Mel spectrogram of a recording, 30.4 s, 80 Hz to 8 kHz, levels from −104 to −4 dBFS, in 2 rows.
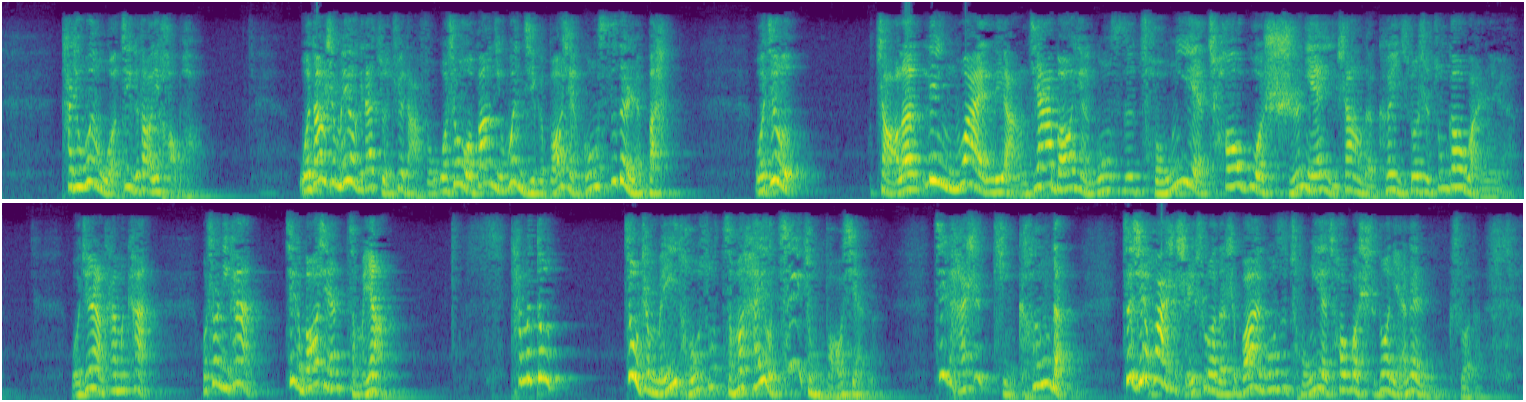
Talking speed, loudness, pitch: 260 characters per minute, -17 LUFS, 230 Hz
